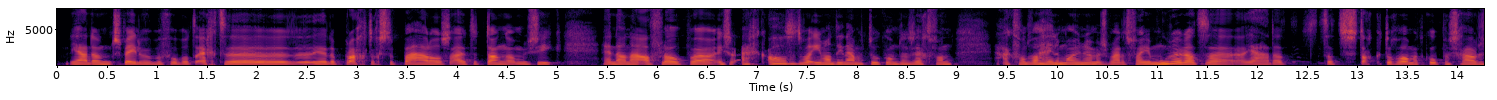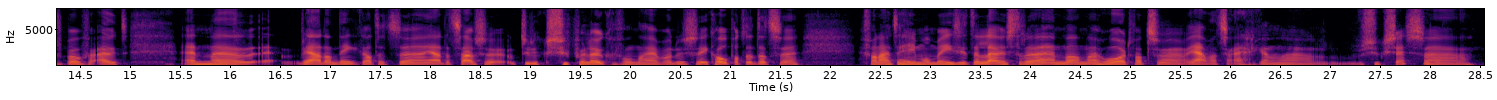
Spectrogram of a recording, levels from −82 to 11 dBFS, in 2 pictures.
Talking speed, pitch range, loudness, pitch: 215 wpm, 155-180 Hz, -28 LUFS, 170 Hz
